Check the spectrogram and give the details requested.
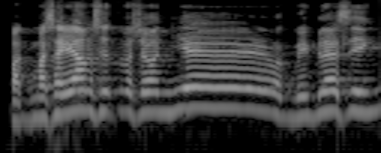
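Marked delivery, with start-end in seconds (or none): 1.2-1.8 higher, bright mock cheer. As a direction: cheer like a happy believer. Mock cheer when happy. (masiglang pabirong sigaw)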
